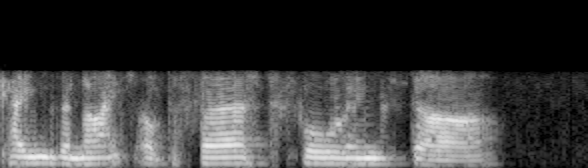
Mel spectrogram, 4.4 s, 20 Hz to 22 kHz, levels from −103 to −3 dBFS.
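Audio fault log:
throughout: tandem speech coding; audio passes through three low-rate speech coders in a row, each re-encoding the previous one's output, leaving it rough, warbly and muffled.
1.42–4.41 s: time-stretched section; pace abruptly drops to about 0.67× speed while pitch holds, so the audio drags, likely from pitch-preserving stretching that repeats short segments.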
